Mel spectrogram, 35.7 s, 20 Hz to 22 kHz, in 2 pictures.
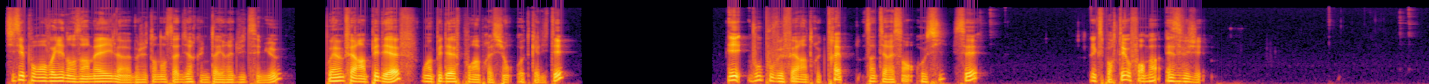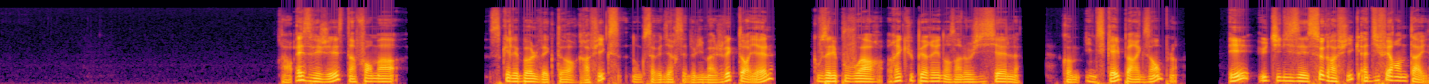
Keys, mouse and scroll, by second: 12.2 click, 17.4 click.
